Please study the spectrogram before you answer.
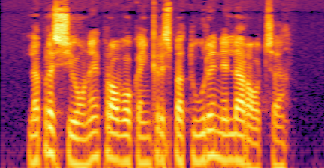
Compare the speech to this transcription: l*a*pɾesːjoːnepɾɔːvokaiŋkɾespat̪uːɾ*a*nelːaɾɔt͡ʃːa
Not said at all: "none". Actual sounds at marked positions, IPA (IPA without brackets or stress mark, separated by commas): a, e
